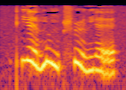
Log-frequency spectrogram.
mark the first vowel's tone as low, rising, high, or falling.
falling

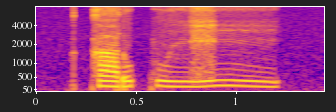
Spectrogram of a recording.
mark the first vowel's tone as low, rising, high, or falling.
low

